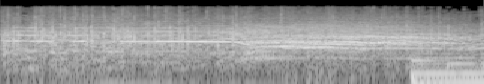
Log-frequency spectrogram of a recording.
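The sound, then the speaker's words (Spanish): A crowd of wedding guests cheers and whoops loudly and steadily, with high shouts and excited voices blending together, and a low thumping sound joins in near the end. “Así suena la boda de tus mejores amigos, los de toda la vida, tras dejar atrás tus problemas con el juego.”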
